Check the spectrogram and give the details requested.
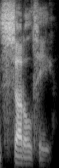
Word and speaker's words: subtlety: probably probably didn't um he put the b in subtlety you know get it you don't pronounce the b and so so like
